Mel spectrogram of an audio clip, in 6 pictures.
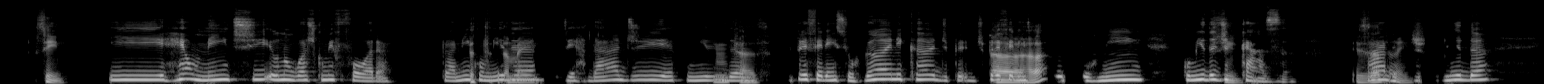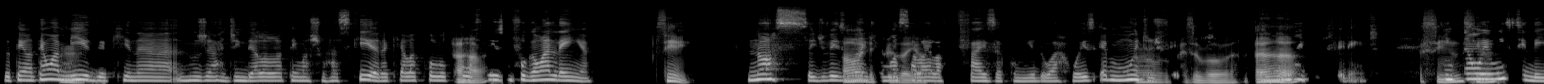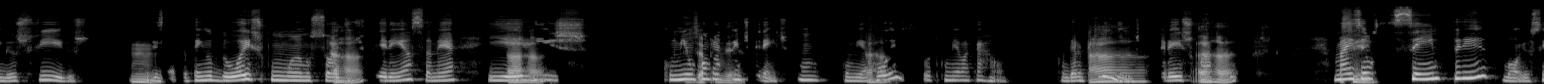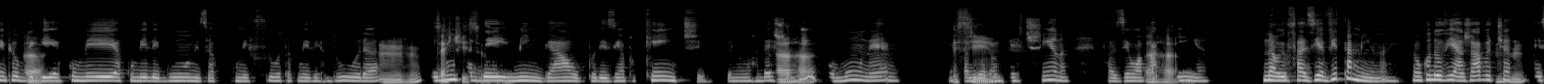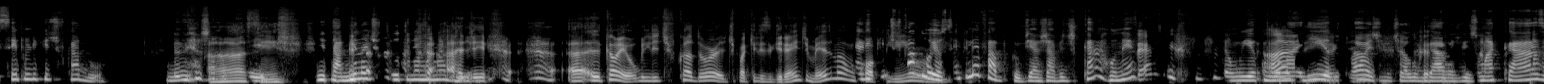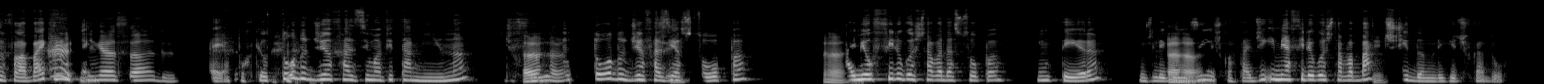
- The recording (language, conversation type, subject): Portuguese, unstructured, Qual prato você acha que todo mundo deveria aprender a fazer?
- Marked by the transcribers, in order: tapping; distorted speech; laughing while speaking: "Quando eu viajava com ele"; laugh; laughing while speaking: "A ge"; chuckle; laugh; chuckle; static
